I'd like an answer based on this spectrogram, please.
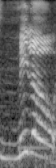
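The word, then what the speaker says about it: Milo: Islands adventure and my name is meelo m IL o four people asked me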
